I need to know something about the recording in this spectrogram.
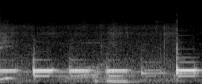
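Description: Keyboard chords played in short, separate stabs, about six in two seconds, with a strong one near the end.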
